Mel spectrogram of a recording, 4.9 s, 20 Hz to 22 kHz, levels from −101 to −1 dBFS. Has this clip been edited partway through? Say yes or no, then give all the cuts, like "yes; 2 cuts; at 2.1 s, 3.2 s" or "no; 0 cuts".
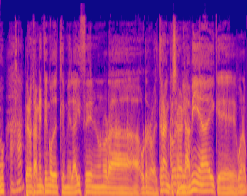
yes; 1 cut; at 1.2 s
